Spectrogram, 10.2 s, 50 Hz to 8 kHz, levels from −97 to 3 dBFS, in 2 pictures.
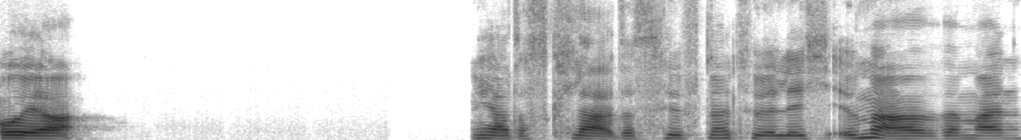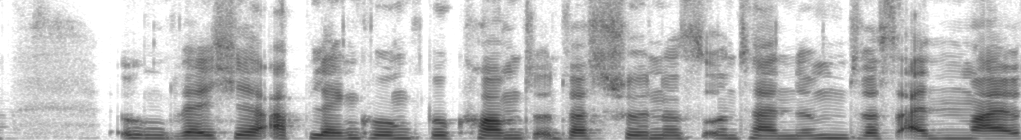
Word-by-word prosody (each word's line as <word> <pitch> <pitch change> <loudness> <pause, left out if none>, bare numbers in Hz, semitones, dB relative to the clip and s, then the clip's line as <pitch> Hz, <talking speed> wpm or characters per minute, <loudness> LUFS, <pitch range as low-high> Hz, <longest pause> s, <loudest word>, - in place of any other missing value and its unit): Oh, 180 0 +9
ja. 165 -1 +6 1.8
Ja, 175 -2 +2
das 150 -2 -8
klar, 165 -3 +3
das 155 0 -7
hilft 180 0 -6
natürlich 170 -2 -4
immer, 160 -6 +4
wenn 165 0 -4
man 165 0 -1 0.6
irgendwelche 170 0 -1
Ablenkung 175 0 -1
bekommt 170 0 +2
und 160 - -7
was 160 -1 0
Schönes 170 -1 -4
unternimmt, 165 +1 -4
was 160 -1 -3
einen 165 +1 0
mal 155 -1 +5
170 Hz, 125 wpm, -23 LUFS, 160-175 Hz, 1.8 s, Oh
